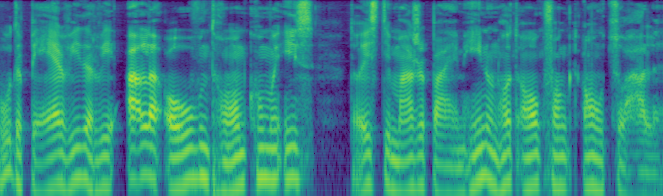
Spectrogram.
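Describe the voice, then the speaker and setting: Delivered at a moderate pace in a Volga German accent, the speech has ordinary pitch variation and a dry, close sound with no echo. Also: man, medium pitch for a man. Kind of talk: folk tale reading.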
